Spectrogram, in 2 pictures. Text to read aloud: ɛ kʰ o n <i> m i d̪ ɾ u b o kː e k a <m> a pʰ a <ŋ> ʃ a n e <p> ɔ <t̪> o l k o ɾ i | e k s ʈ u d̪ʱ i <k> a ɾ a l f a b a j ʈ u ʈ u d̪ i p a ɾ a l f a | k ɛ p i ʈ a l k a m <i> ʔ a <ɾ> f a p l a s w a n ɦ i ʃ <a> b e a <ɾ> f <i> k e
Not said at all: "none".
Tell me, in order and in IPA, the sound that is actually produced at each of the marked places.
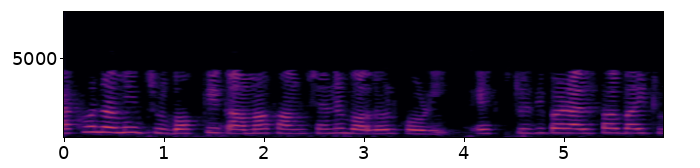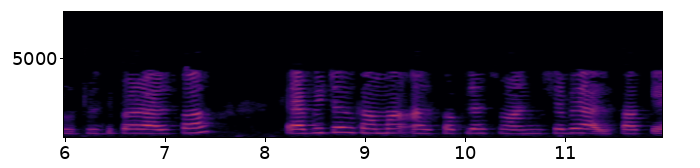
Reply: a, m, ŋ, b, d̪, p, a, l, e, l, a

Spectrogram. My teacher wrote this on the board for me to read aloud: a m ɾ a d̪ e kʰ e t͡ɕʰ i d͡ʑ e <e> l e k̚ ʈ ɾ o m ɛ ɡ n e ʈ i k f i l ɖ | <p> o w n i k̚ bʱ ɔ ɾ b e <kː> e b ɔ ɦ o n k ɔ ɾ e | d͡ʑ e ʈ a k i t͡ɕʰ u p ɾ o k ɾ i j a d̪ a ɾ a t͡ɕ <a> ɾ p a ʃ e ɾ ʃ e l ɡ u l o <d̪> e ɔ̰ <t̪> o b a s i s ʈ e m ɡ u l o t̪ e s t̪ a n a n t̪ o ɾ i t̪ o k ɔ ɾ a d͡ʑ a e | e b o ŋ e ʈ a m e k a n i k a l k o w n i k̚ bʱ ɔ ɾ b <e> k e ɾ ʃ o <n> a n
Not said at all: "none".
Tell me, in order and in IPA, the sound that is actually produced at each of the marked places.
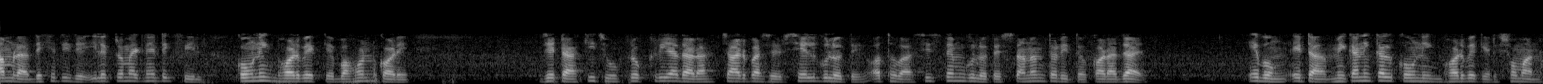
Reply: i, k, kː, a, t̪, t̪ʰ, e, m

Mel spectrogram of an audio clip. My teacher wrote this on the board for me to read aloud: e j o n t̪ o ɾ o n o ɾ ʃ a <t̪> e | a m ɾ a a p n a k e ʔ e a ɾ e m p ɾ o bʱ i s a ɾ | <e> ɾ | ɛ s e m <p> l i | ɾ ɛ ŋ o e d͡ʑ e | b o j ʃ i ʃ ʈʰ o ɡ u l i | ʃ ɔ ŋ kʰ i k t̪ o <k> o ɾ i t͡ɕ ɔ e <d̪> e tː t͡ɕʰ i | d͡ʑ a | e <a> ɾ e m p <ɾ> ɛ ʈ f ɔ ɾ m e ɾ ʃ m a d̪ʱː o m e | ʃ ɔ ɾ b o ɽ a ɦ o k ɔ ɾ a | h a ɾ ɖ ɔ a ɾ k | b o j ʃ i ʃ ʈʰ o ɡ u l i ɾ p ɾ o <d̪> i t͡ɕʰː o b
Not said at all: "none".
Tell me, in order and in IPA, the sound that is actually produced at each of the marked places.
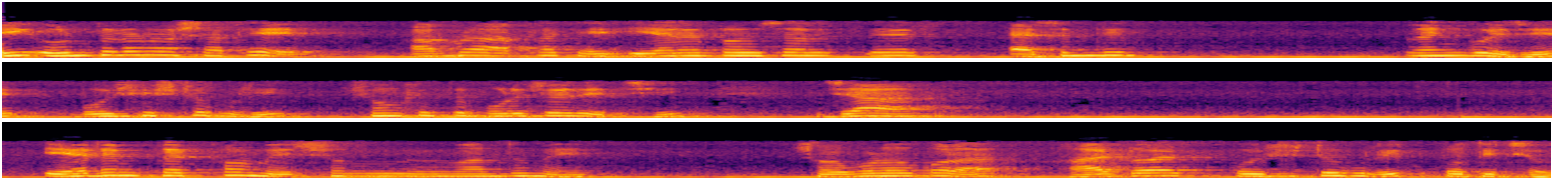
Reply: t̪ʰ, e, b, p, d̪, a, l, t̪

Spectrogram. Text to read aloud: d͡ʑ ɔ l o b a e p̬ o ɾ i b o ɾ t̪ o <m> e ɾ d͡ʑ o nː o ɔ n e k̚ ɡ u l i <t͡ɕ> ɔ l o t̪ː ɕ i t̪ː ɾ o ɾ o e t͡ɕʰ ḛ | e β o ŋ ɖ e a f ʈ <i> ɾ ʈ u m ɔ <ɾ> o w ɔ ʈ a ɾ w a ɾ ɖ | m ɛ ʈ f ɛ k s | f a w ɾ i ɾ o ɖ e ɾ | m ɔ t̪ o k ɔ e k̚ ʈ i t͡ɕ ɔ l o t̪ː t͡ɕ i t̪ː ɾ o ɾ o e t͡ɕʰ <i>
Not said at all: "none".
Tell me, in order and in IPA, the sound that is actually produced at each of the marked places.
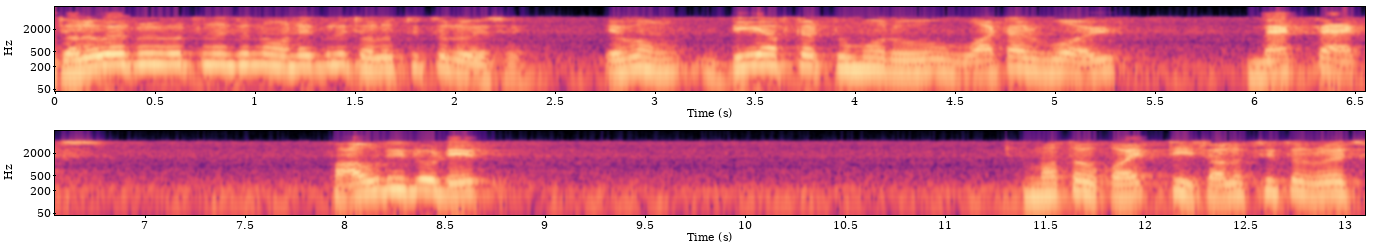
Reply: n, t͡ɕ, a, ɾ, e

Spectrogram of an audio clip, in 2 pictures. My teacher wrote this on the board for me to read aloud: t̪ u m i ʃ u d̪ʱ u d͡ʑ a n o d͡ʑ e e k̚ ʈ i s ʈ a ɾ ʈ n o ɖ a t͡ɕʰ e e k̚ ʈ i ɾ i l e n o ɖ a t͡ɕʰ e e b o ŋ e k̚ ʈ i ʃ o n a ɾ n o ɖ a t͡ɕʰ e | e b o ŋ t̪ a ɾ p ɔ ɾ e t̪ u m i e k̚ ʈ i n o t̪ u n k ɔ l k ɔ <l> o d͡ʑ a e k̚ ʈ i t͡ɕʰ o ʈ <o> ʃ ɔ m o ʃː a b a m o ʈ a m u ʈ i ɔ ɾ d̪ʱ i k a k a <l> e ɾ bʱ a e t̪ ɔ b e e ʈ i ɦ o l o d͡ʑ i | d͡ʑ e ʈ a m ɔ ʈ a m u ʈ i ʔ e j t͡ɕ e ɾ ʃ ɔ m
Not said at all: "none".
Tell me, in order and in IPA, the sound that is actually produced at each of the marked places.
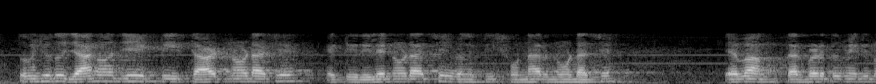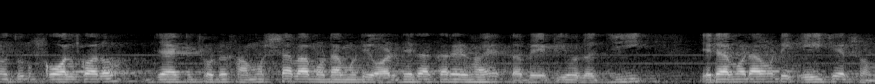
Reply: ɾ, o, ɾ

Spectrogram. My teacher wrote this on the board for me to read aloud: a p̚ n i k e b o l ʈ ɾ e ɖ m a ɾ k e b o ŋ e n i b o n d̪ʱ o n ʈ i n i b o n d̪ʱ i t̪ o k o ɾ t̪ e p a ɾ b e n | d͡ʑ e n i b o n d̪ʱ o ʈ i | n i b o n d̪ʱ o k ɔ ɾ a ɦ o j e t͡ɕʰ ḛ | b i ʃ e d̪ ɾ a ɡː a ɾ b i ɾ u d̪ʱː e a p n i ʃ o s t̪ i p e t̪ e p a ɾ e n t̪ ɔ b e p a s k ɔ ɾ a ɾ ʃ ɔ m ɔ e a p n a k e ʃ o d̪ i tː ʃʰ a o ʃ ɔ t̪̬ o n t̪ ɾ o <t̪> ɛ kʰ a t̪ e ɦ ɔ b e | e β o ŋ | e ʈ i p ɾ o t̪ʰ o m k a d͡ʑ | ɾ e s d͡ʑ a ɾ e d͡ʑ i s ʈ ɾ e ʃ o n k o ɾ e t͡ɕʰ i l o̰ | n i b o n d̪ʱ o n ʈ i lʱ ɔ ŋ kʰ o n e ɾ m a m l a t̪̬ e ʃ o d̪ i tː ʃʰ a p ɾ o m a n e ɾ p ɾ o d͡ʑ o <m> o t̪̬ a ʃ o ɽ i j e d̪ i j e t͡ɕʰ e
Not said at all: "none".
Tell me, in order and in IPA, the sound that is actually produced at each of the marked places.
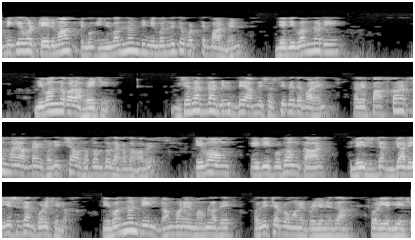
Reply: d̪, n

